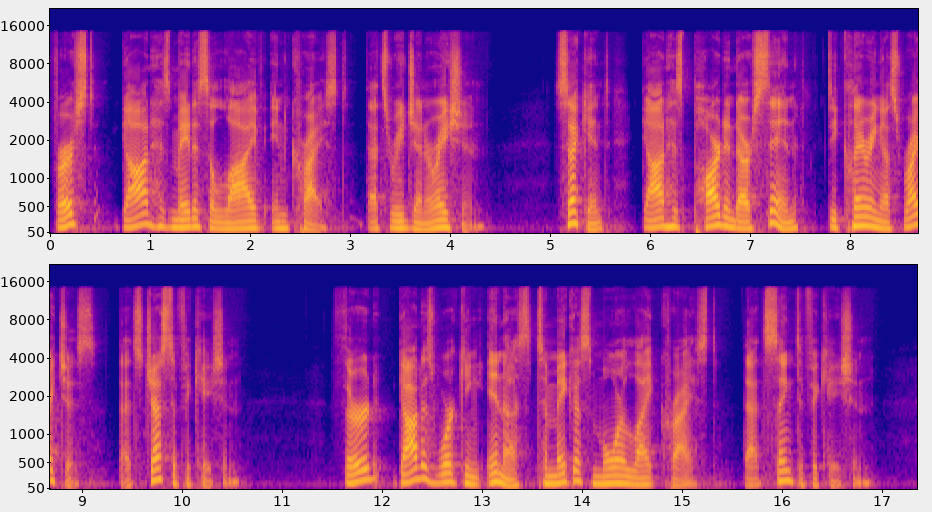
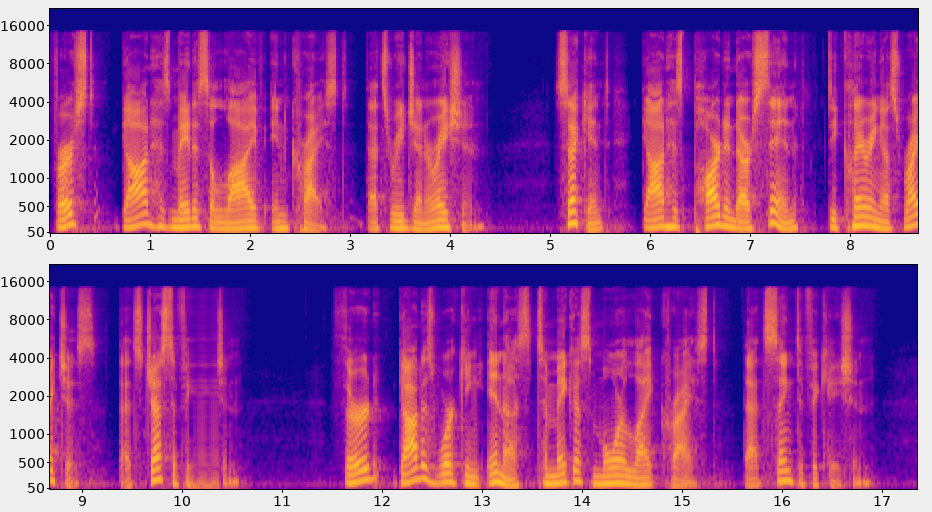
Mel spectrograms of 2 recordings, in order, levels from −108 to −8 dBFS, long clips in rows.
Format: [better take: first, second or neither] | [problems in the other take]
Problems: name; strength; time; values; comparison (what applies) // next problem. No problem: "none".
first | audio freezing; at 10 s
